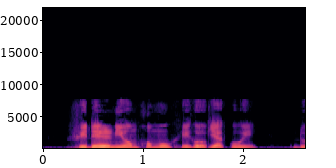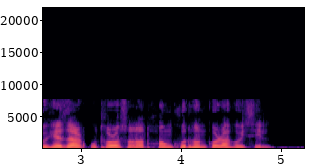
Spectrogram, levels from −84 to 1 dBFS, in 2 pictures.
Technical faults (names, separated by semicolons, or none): low-delay AAC compression; AAC frame loss with concealment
